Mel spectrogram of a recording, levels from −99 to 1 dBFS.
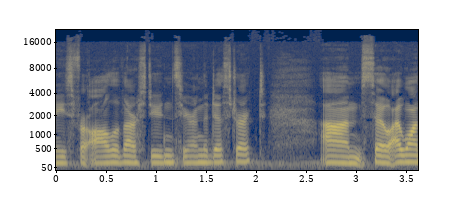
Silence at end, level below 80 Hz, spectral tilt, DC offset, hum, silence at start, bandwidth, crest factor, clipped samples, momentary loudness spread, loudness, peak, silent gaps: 0 s; -60 dBFS; -4.5 dB/octave; under 0.1%; none; 0 s; 19.5 kHz; 18 dB; under 0.1%; 15 LU; -25 LUFS; -6 dBFS; none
